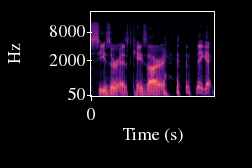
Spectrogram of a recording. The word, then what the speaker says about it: Caesar: And she's like, well, you're not really German, so I'm not sure why we're going with Kaiser here, but sure. They don't do the soft C. No soft C for them.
